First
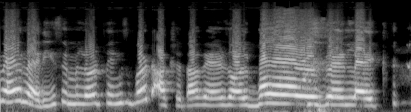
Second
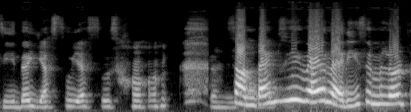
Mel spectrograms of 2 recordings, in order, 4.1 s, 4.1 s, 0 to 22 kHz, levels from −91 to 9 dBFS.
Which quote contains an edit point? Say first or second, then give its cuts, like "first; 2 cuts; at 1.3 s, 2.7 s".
second; 1 cut; at 2.1 s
